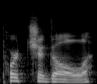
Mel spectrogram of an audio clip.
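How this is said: It is said with an American pronunciation. "I think Americans all say it Portugal"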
